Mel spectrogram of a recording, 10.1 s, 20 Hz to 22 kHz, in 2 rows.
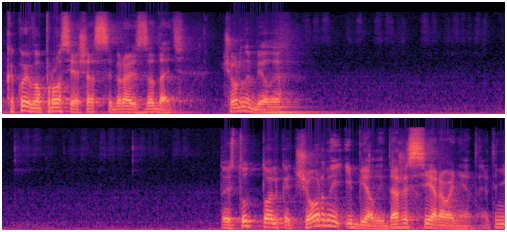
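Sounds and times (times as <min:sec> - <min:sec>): marker writing on whiteboard: 0:03.0 - 0:07.0.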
